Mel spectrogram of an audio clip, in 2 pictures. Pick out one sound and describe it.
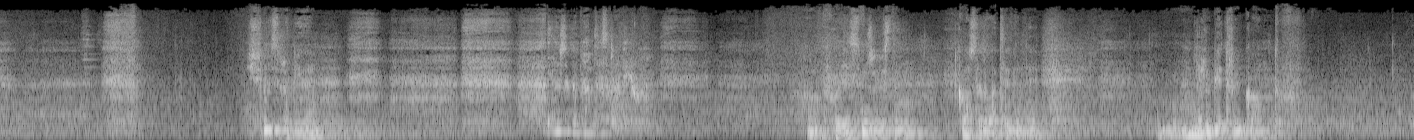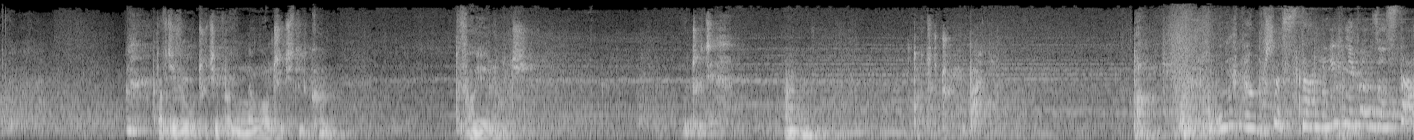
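A woman speaks weakly and tearfully nearby.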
